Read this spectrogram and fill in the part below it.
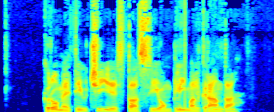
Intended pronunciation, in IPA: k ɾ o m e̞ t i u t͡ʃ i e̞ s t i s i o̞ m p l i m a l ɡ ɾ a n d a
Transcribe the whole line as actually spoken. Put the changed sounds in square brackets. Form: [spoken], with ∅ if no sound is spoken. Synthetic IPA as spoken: k ɾ o m e̞ t i u t͡ʃ i e̞ s t [a] s i o̞ m p l i m a l ɡ ɾ a n d a

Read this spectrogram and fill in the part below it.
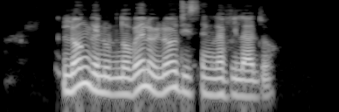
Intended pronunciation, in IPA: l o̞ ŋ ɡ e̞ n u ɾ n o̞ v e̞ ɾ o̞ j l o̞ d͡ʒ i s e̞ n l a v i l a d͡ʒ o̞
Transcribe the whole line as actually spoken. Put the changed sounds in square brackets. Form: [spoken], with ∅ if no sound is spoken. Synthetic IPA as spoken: l o̞ ŋ ɡ e̞ n u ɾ n o̞ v e̞ [l] o̞ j l o̞ d͡ʒ i s e̞ n l a v i l a d͡ʒ o̞

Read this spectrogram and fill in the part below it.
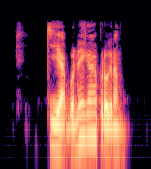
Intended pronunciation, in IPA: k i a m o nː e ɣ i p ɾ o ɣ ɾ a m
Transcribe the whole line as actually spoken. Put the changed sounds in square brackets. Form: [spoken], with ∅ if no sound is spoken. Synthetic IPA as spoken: k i a [b] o [n] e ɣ [a] p ɾ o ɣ ɾ a m

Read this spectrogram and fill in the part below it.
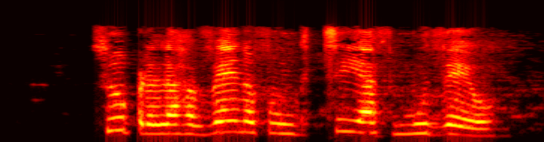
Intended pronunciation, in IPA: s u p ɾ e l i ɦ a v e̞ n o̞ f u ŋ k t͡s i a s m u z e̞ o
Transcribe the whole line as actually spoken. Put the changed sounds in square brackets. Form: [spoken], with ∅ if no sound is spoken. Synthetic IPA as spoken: s u p ɾ e l [a] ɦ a v e̞ n o̞ f u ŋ k t͡s i a s m u z e̞ o

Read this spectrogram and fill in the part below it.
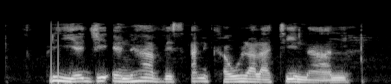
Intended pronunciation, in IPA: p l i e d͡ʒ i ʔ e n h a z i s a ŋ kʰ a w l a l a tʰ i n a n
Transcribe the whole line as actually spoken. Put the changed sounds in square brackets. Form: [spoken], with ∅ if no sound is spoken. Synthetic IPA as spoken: p l i e d͡ʒ i ʔ e n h a [v] i s a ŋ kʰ a w l a l a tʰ i n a n

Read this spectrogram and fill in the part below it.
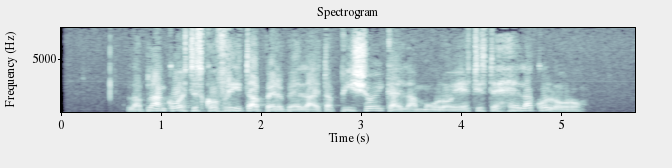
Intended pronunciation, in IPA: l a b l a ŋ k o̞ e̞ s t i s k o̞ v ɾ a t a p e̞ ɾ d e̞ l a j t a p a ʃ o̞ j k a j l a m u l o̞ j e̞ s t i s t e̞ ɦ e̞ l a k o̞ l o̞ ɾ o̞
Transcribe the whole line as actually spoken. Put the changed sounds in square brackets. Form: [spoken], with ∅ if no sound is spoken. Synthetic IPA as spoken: l a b l a ŋ k o̞ e̞ s t i s k o̞ v ɾ [i] t a p e̞ ɾ [b] e̞ l a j t a p [i] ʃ o̞ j k a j l a m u [ɾ] o̞ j e̞ s t i s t e̞ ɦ e̞ l a k o̞ l o̞ ɾ o̞

